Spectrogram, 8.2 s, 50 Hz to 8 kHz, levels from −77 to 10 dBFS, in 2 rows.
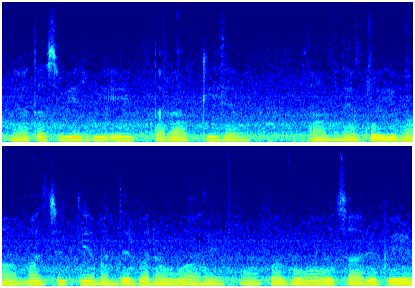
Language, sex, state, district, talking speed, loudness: Hindi, female, Maharashtra, Nagpur, 145 wpm, -22 LUFS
